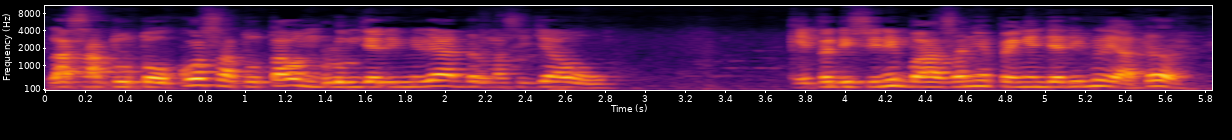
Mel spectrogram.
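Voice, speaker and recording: Speaking as a business motivational speaker, this man pitches his ideas to a live online crowd, often checking whether they agree and hammering phrases home through repetition. His high voice is a little mellow and brisk. The highs in the recording are cut off.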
